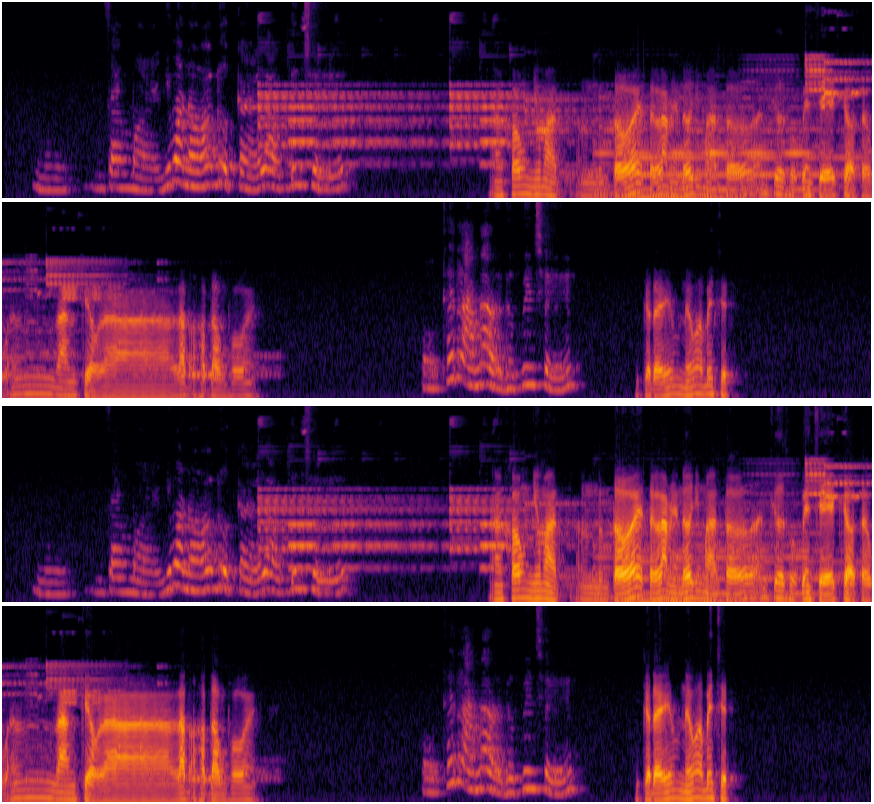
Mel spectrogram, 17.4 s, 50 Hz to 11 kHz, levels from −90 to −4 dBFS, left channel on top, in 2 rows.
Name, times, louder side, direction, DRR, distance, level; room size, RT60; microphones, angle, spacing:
voice 1, 0.3-3.5 12.9-14.5, left 1 dB, 65° left, 1.9 m, -39 dB
sound 1, 2.5-11.5, left 1 dB, 5° left, 0.8 m, -38 dB
voice 2, 4.9-11.2 15.1-15.9, right 5 dB, 75° right, 0.7 m, -28 dB
12.5 x 4.3 x 6.2 m
head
